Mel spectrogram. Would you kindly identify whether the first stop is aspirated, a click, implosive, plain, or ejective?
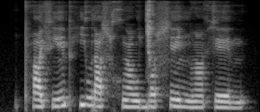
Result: aspirated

